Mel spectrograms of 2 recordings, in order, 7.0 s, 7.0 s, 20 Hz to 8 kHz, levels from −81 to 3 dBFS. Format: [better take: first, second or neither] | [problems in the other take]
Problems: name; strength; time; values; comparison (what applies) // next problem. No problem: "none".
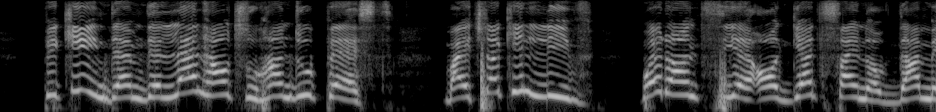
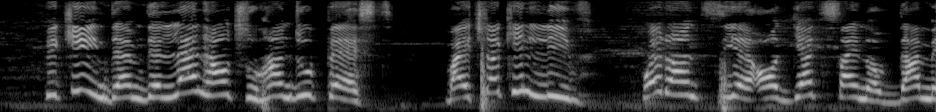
first | noise reduction (classical method log-MMSE)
